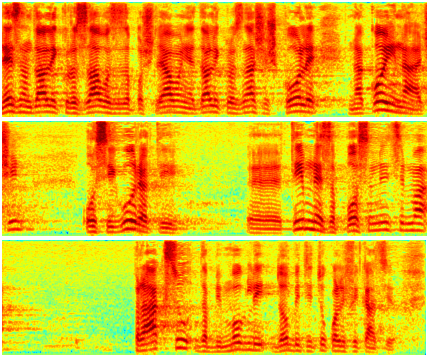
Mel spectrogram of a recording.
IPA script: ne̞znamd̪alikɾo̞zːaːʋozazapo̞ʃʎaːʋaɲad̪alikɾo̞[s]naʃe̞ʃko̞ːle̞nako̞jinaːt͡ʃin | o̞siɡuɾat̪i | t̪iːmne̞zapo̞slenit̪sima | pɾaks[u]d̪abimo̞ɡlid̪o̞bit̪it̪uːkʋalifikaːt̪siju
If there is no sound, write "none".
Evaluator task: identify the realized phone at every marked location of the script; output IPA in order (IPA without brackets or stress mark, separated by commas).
z, u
